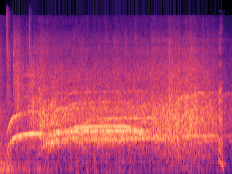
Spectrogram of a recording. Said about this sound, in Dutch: Applaus.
